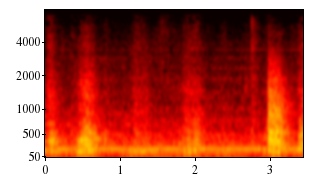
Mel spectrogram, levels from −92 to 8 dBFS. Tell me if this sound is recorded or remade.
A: recorded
